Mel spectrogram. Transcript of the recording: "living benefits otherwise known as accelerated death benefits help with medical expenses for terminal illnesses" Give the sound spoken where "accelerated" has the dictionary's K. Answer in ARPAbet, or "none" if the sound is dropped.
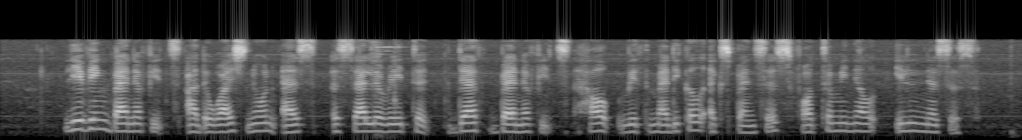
none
